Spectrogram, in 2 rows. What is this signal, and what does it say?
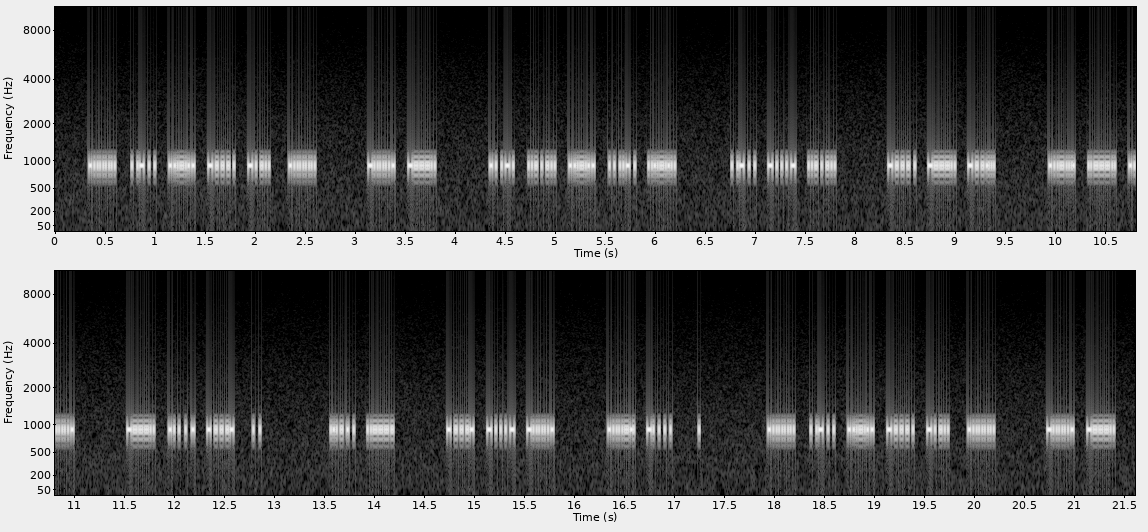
Hellschreiber (Feld-Hell, 122.5 baud), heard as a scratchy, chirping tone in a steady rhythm, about 900 Hz. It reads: CT0PKC DE 4X0JZ TNX FER QSO EVA, 73 AND GL. CT0PKC DE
